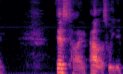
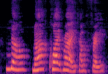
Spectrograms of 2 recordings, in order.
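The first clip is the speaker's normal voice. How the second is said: timid; 8 dB louder, slower than usual. A narrator's reading. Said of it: "said Alice timidly".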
